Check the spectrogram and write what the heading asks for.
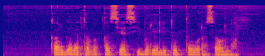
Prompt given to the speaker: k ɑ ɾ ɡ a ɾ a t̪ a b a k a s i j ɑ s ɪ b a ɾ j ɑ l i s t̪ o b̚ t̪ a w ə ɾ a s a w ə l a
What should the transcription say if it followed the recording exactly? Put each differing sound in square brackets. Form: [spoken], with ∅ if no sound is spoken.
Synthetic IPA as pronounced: k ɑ ɾ ɡ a ɾ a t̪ a b a [q] a s i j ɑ s [i] b a ɾ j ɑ l i [∅] t̪ o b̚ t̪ a w ə ɾ a s a w ə l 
